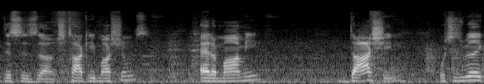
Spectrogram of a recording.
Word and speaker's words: dashi: is hockey mushrooms edamame dashi which is really called da she's the a Japanese based Universal stock in French kitchens chicken stock is in Japanese it's da shi da she's a combination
